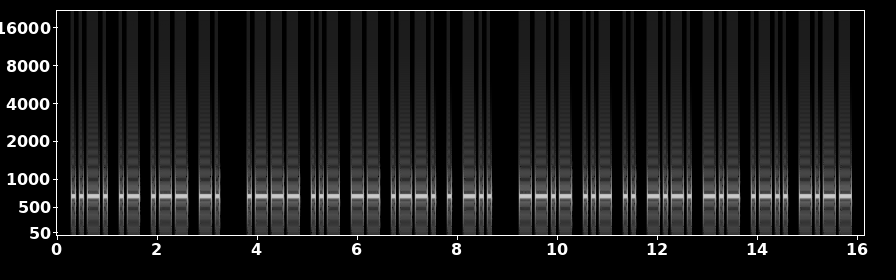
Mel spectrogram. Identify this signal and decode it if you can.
Morse code, heard as a keyed tone, about 15 wpm, 700 Hz. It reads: FAWN JUMPED QUICKLY
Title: Pangram Challenge v2 - 15wpm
